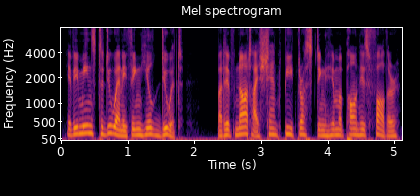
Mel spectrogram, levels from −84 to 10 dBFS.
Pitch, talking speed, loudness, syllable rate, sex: 150 Hz, 235 wpm, -19 LUFS, 5.6 syllables/s, male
